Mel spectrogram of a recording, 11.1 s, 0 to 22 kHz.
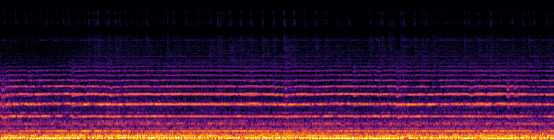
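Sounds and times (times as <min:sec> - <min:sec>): deep steady drone: 0:00.0 - 0:11.0
shawms playing long notes: 0:00.0 - 0:11.0.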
